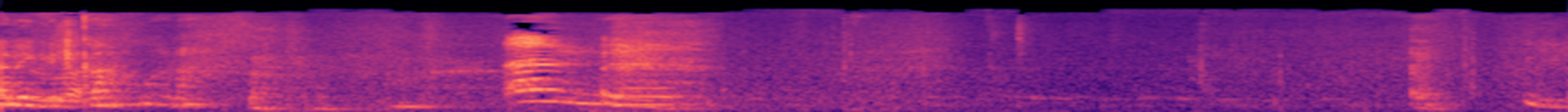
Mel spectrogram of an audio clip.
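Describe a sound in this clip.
A boy speaks close by.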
